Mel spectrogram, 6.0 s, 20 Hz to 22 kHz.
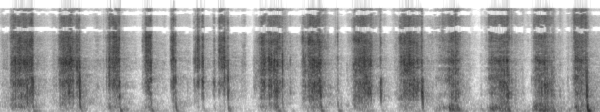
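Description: Long red nails scratch the dry foam face of a rectangular orange polyurethane foam kitchen sponge with a green scouring layer, held in one hand, as crumbs fall off. About 17 quick, slightly uneven bursts of bright, hissing scratching follow one another at roughly two per second, dry and with almost no low end.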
